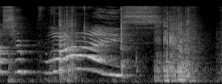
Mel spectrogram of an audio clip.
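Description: A child's voice calls out, then for most of the last second comes a rustling, peeling noise of cardboard and packaging as the toy box's front panel is pulled open.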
